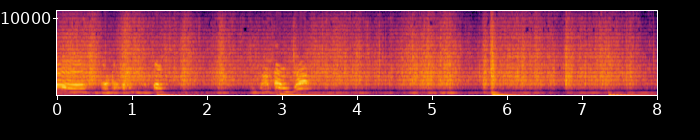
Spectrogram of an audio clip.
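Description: Clear plastic packaging crinkling as bagged clothes are handled, over background music with occasional deep bass hits.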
